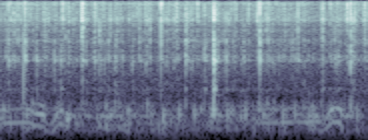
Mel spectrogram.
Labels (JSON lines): {"label": "biophony, cascading saw", "recorder": "HydroMoth"}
